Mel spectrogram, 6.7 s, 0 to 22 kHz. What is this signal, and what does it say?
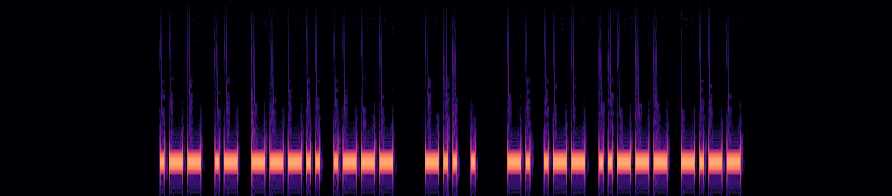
Morse code, heard as a keyed tone, about 34 wpm, 700 Hz. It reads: WA8J DE NW2Y
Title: USA Callsign DE Callsign - 4 Characters - 35wpm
